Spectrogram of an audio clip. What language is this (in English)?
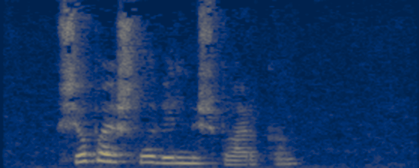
Belarusian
